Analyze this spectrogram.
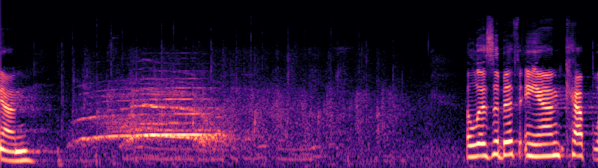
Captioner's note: audience cheering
